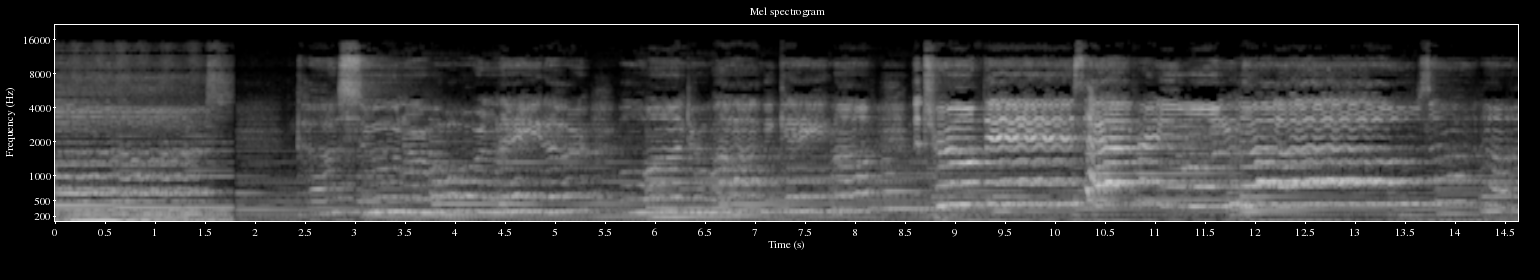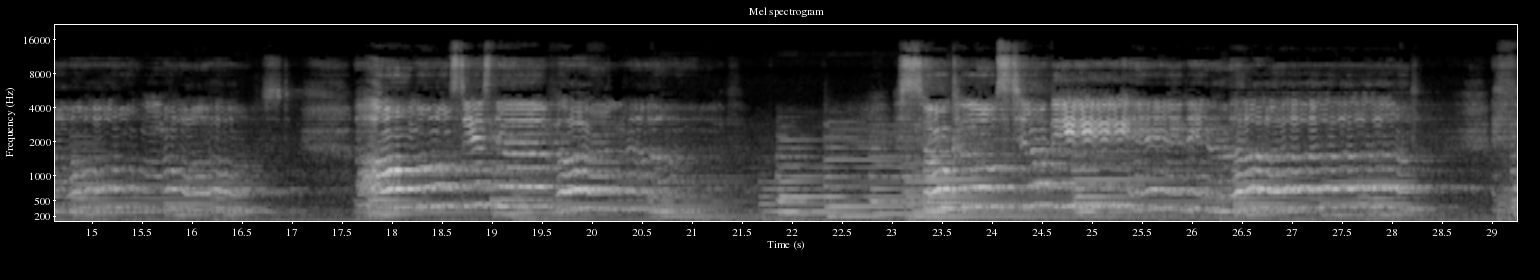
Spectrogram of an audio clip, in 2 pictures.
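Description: A woman singing solo with vibrato, accompanied by grand piano. It opens on the tail of a choir's held chord, which stops about two seconds in.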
